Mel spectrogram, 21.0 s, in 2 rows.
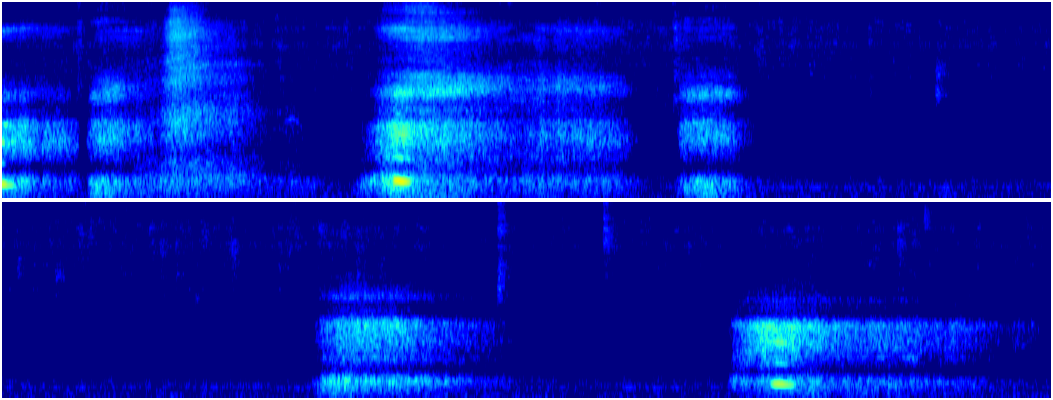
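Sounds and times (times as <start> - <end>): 
sleep breathing: 0.0 - 3.0, 3.6 - 7.6, 13.6 - 15.7, 17.8 - 20.9.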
